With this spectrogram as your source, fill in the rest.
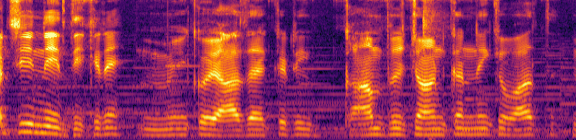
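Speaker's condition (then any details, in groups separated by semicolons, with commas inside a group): Coma after road accident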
